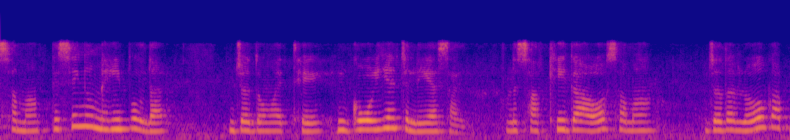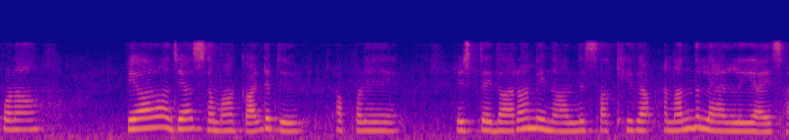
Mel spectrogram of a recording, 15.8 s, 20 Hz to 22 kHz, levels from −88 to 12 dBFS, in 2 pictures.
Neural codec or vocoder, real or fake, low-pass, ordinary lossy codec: codec, 24 kHz, 0.9 kbps, WavTokenizer, small release; fake; 7.2 kHz; Opus, 32 kbps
